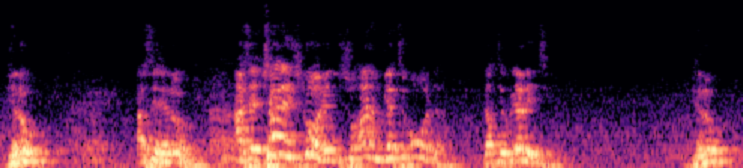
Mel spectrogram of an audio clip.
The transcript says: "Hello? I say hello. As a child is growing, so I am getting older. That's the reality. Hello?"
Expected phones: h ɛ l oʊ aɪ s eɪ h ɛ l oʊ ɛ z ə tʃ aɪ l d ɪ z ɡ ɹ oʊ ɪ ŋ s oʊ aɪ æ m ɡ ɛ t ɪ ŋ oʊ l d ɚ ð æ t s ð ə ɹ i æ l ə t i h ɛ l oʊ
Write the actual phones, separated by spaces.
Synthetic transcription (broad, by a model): h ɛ l oʊ aɪ s eɪ h ɛ l oʊ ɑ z ə tʃ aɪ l ɪ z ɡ oʊ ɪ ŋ s oʊ aɪ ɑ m ɡ ɛ t ɪ ŋ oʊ d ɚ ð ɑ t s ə ɹ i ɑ l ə t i h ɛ l oʊ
